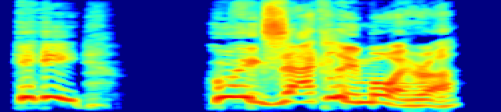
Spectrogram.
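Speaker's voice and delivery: trembling, shaky, very high voice. A lord presses his servant for details, in a shaky voice. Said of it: "he pressed, voice shaky".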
